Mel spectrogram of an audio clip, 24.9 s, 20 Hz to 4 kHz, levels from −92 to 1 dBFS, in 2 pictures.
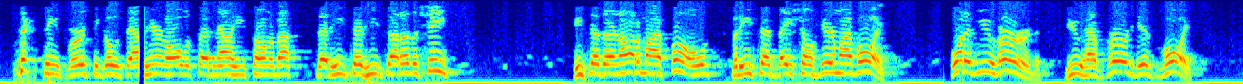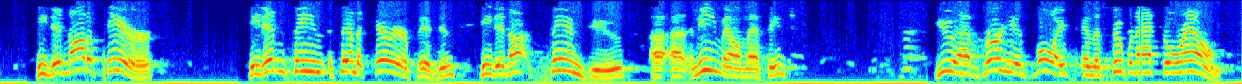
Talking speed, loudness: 180 wpm, -22 LUFS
